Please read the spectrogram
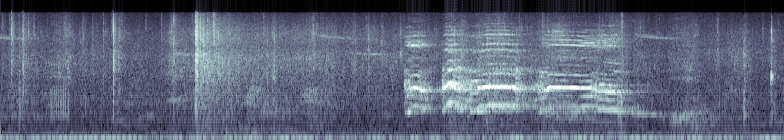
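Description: A rooster crows once, about three seconds in: a single stepped call lasting about a second and a half.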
